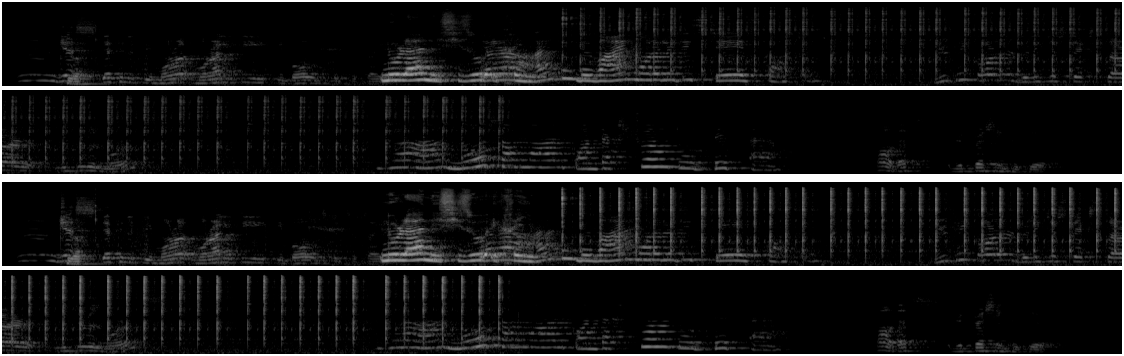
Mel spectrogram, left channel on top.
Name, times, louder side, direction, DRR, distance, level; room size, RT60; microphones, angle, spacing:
voice 1, 0.1-4.0 9.3-12.8 19.9-21.6, right 2 dB, 25° right, 0 dB, 1.6 m, -52 dB
sound 1, 0.6-0.9 2.1-2.2 3.8-6.7 7.0-13.4 13.6-14.8 15.0-16.2, right 6 dB, 75° right, 0.8 m, -34 dB
voice 2, 4.8-8.2 14.9-19.0, left 1 dB, 60° left, 0 dB, 5.1 m, -46 dB
24.5 x 17.5 x 2.3 m, 0.73 s
head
